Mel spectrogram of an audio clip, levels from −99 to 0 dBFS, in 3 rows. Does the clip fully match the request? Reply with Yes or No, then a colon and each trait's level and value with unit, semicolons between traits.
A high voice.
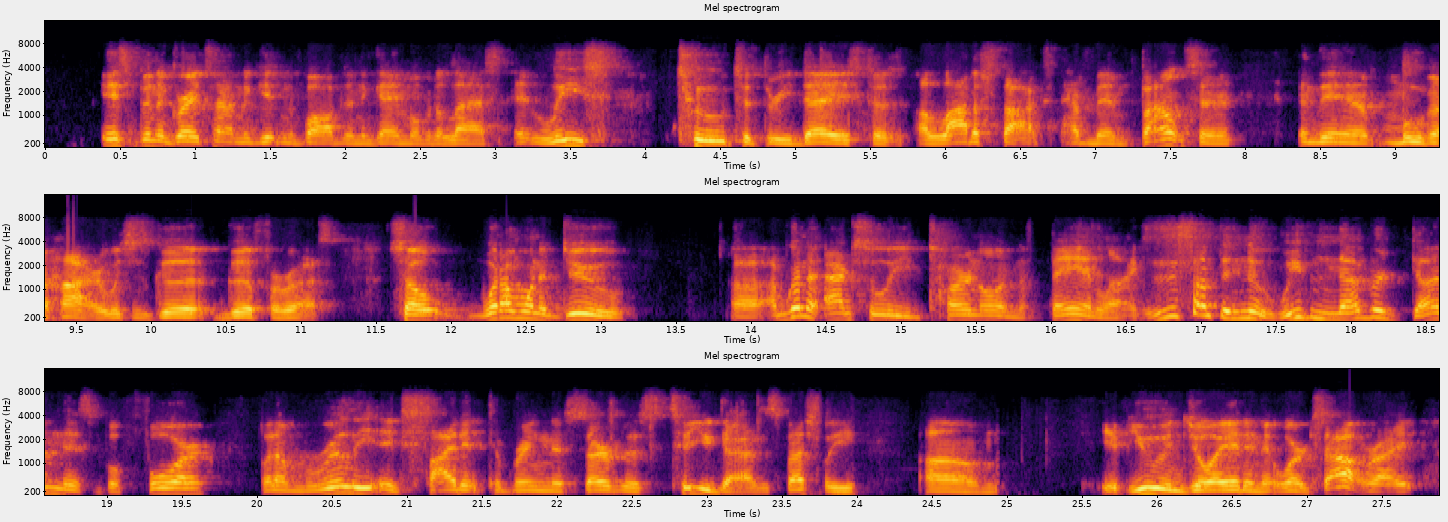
No: low, 120 Hz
